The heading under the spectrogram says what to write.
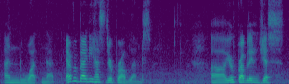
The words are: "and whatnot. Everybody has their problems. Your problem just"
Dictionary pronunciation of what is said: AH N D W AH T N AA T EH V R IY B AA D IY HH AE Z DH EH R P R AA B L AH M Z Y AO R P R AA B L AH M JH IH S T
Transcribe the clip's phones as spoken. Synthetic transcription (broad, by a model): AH N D W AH T N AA T EH V R IY B AA D IY HH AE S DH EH R P R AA B L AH M S Y AO R P R AA B L AH M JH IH S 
